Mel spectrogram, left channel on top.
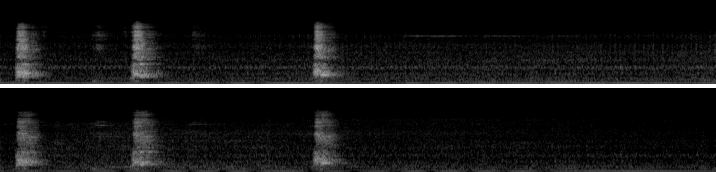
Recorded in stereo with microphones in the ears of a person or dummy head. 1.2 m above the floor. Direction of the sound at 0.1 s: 55° left (ahead or behind).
